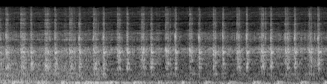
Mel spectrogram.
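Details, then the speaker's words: Bajaj Pulsar that won't start: steady rhythmic cranking about two beats a second that never catches; no current or spark reaching the plug. "तो guys star नहीं हो रहा है हर हाल में नहीं हो रहा है"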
